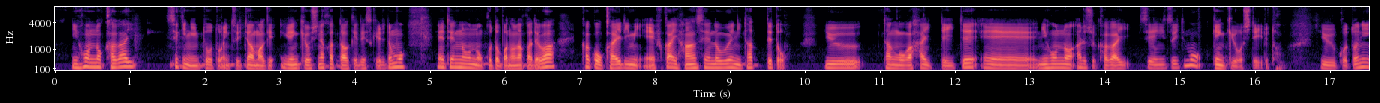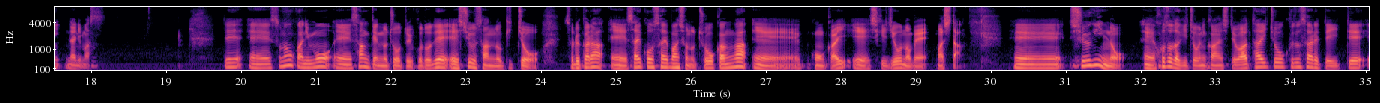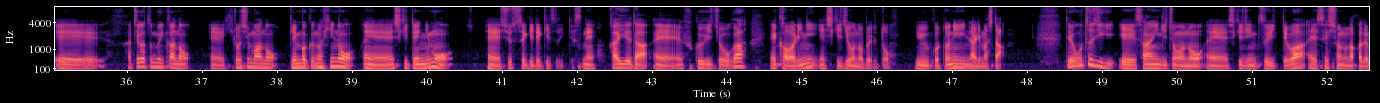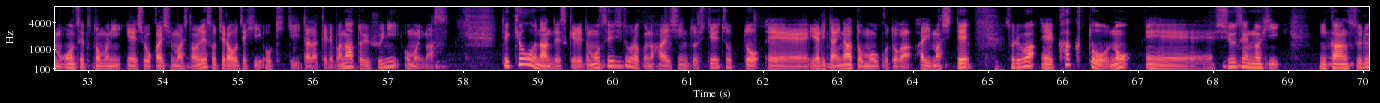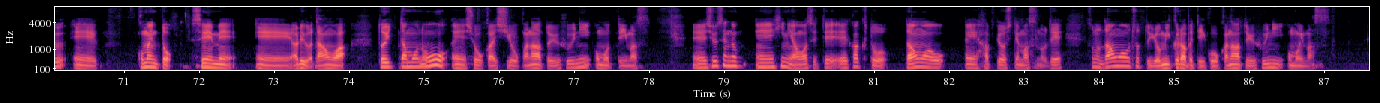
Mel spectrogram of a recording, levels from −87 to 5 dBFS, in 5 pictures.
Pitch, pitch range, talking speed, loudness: 120 Hz, 105-150 Hz, 305 characters per minute, -24 LUFS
